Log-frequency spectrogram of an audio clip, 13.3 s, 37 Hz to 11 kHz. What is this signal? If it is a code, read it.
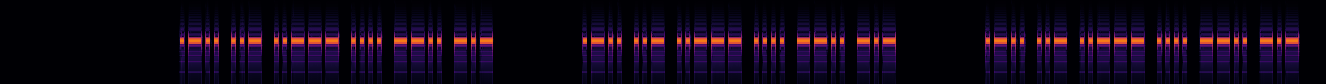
Morse code, heard as a keyed tone, about 28 wpm, 700 Hz. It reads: LU2HZK LU2HZK LU2HZK
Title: DXCC-100 Call Signs - 6 Characters - Repeated 3x - 28wpm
